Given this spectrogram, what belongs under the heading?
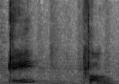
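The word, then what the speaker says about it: April: কিন্তু আমের এটাকে দুইটা সেলে বলে ভাগ করে প্রান্সিয়েশন করে থাকে। সেটা হচ্ছে এই ফ্রল এই ফ্রল এই ফ্রল এই ফ্রল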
